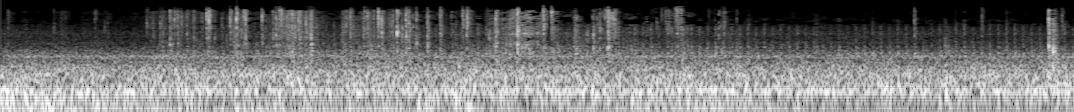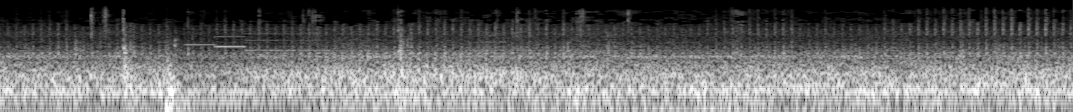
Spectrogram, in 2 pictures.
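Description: Steady low rumble of a car's engine and road noise heard inside the cabin, with scattered clicks and rustles in the first few seconds and a short thump about six seconds in.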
